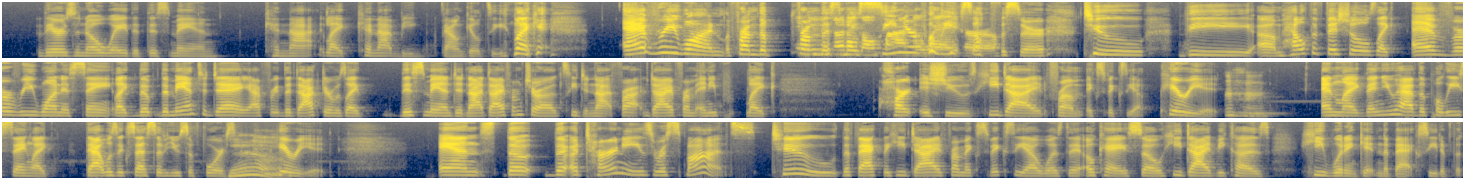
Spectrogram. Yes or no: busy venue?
no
